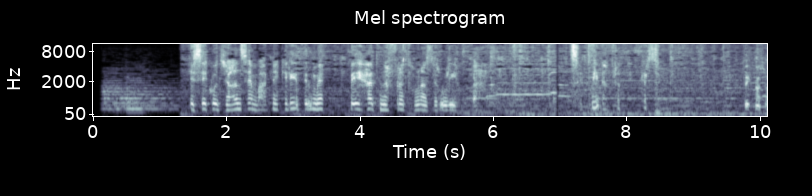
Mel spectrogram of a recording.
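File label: Sad Ringtone With Heart Touching Dialogue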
